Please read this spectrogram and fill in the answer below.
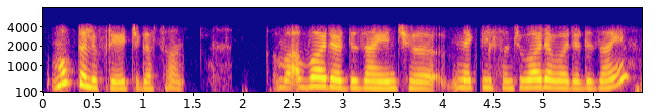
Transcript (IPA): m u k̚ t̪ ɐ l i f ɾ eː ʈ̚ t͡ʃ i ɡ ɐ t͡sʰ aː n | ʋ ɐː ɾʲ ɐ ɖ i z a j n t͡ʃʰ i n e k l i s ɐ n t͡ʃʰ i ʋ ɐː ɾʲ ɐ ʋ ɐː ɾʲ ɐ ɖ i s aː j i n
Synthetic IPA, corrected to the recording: m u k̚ t̪ ɐ l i f ɾ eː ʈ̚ t͡ʃ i ɡ ɐ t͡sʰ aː n | ʋ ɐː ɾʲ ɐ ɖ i z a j n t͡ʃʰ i n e k l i s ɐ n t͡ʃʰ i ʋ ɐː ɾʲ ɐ ʋ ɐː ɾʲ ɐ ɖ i z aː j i n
